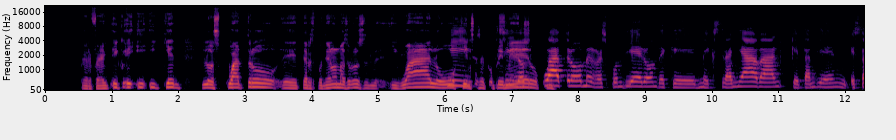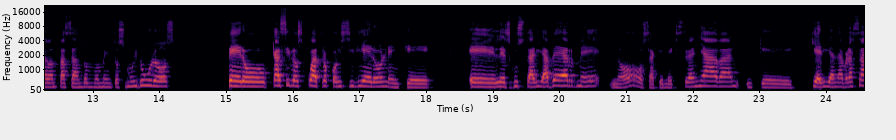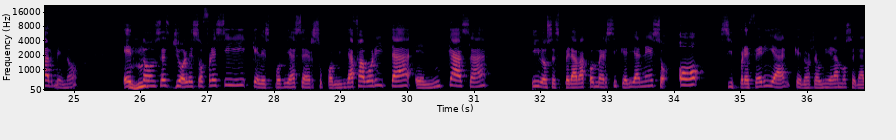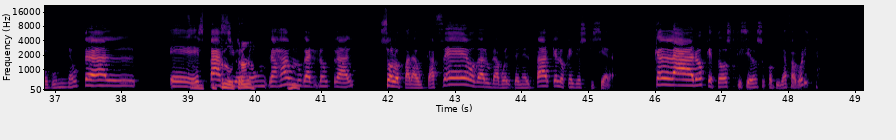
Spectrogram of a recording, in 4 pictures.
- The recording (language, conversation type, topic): Spanish, podcast, ¿Qué acciones sencillas recomiendas para reconectar con otras personas?
- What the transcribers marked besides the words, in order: stressed: "Claro"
